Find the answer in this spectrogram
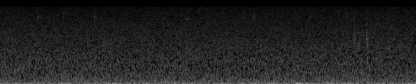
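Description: Steady hiss of a microphone's background noise, with a faint click about three seconds in.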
